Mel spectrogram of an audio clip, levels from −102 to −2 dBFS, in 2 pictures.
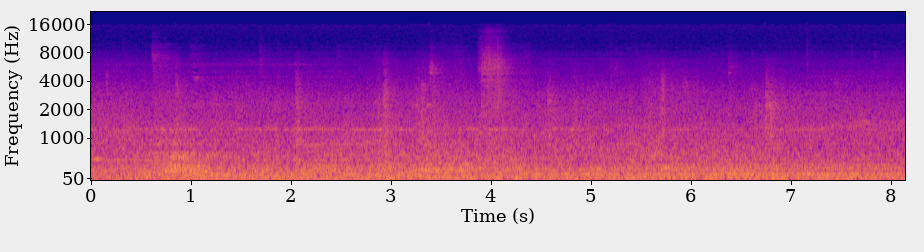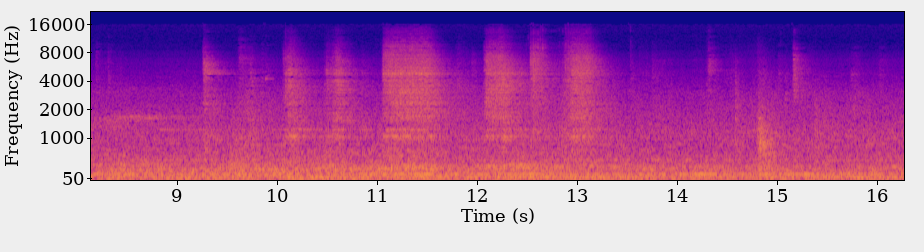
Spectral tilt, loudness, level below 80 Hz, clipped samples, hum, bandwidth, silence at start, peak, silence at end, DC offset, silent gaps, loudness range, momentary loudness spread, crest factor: -5.5 dB/octave; -35 LUFS; -42 dBFS; under 0.1%; none; 15 kHz; 0 s; -16 dBFS; 0 s; under 0.1%; none; 4 LU; 5 LU; 18 dB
